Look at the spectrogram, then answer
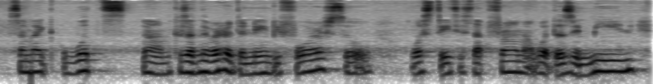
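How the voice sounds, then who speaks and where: A woman speaks at a moderate pace in a very deep, low pitch, her voice somewhat breathy with a dark, mellow tone. Her intonation stays monotone and flat. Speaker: matchmaker and video diarist. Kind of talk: casual video diary monologue.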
